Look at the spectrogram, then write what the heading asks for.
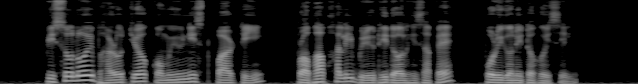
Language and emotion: Assamese, neutral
